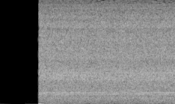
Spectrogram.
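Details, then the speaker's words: Ultrasound listened on the body of a reduction gearbox, listening to its internals: steady, smooth, uniform hiss with no knocks or crackles. A healthy gearbox. "smooth and uniform in nature that's just what we want to hear"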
